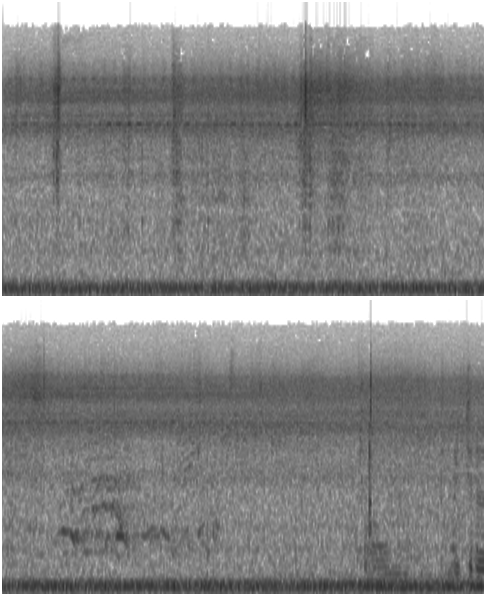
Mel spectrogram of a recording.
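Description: A steady low rumble, such as a running engine or wind on the microphone, with a few sharp clicks in the first four seconds and a voice starting near the end.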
